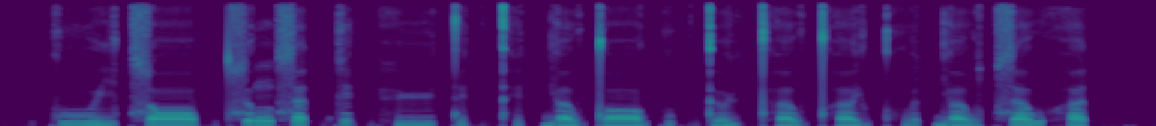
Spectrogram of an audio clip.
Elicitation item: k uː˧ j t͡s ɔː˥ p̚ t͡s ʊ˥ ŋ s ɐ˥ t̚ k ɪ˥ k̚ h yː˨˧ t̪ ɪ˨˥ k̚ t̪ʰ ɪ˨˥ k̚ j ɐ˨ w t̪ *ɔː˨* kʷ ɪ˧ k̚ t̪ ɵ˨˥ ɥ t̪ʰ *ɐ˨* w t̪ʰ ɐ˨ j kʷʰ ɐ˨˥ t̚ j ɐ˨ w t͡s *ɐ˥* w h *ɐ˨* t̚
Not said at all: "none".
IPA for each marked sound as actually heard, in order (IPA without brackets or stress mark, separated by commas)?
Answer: ɔː˧, ɐ˨, ɐ˥, ɐ˥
